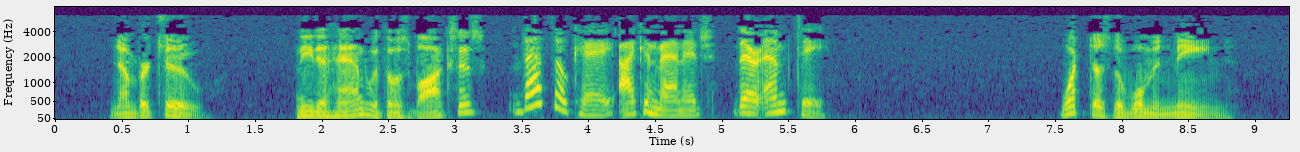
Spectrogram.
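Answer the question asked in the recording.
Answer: She doesn't need help because the boxes are empty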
